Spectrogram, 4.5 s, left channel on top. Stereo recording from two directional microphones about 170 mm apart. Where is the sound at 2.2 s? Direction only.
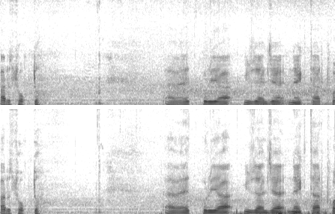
40° right (ahead or behind).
